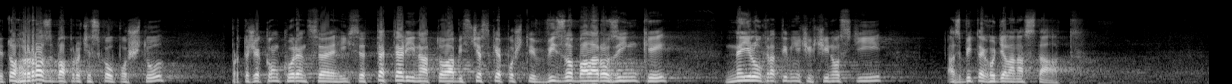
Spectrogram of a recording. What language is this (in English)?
Czech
